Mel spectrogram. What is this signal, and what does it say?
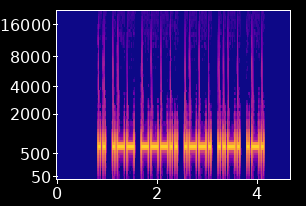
Morse code, heard as a keyed tone, about 25 wpm, 700 Hz. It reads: IW8PFR
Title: DXCC-100 Call Signs - 6 Characters - Repeated 3x - 25wpm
